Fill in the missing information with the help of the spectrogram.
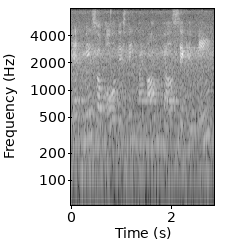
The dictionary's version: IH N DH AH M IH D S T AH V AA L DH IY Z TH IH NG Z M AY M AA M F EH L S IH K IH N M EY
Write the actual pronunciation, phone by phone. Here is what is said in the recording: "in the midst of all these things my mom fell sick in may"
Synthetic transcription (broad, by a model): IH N M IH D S AH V AA L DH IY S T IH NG M AY M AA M F EH L S IH K IH N M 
